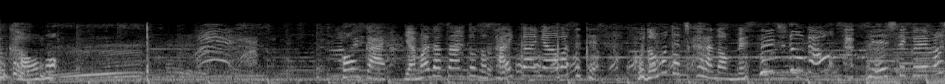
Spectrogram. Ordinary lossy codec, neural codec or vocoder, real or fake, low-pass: Opus, 24 kbps; none; real; 7.2 kHz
